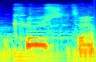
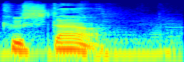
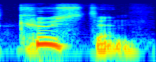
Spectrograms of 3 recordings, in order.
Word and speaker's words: Kooston: Kooston. I thought it was Coustin. No, that's what you want it to sound like when you're French. No, this is Kooston. Oh, okay. Like Houston? Exactly, but with a C instead of an H.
